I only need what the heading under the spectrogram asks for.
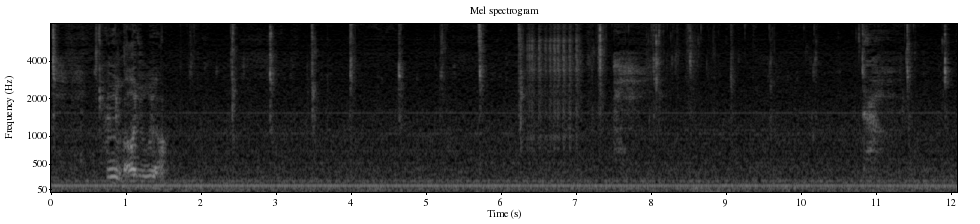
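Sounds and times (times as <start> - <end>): crunchy chewing: 1.7 - 6.3, 7.2 - 12.0.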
